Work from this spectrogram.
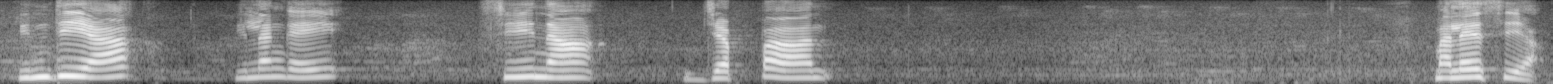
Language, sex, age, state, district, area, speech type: Tamil, female, 45-60, Tamil Nadu, Coimbatore, rural, spontaneous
